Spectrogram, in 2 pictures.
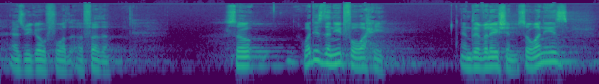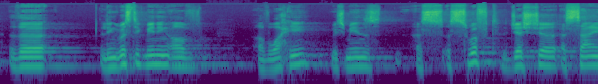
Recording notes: at the Houghton Masjid (West Street)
